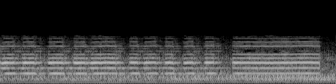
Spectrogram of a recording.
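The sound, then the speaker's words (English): A car horn sounds to signal a wish to overtake. It is a sustained, buzzy, multi-toned honk lasting about three seconds with one brief break near the end, heard alone and fairly loud. “A sound horn, please. Indicate desire to overtake.”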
